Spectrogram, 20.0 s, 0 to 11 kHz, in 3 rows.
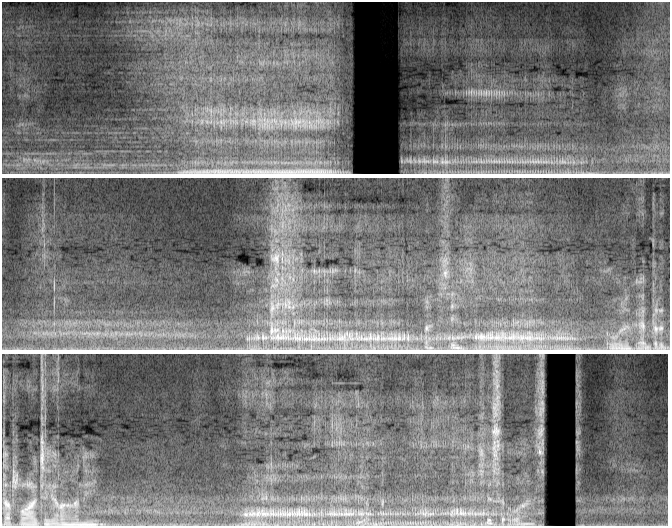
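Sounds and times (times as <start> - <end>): loud snoring: 1.7 - 6.2, 9.0 - 12.7, 15.7 - 18.4.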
